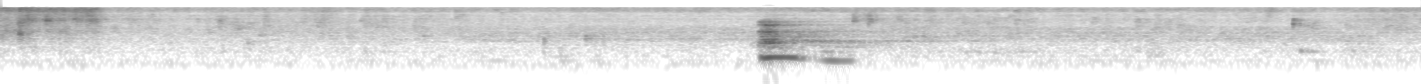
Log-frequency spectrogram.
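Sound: water running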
